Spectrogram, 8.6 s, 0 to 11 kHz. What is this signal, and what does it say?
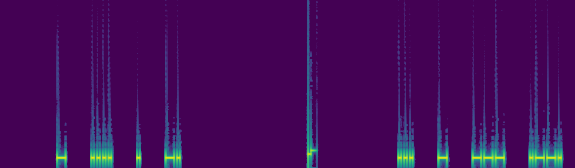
Morse code, heard as a keyed tone, about 28 wpm, spaced as for 16 wpm, 690 Hz. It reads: THEN STOP
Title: 3x Character Spacing - Top 500 Words - 28wpm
